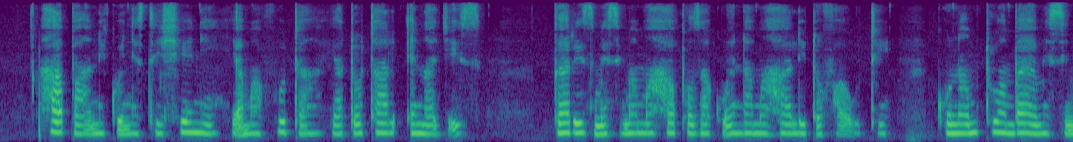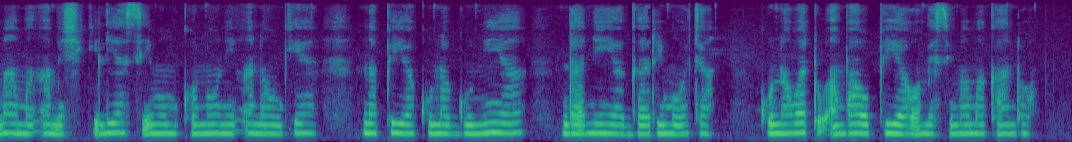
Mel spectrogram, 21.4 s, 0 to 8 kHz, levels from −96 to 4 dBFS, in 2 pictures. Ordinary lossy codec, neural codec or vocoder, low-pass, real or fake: AAC, 48 kbps; none; 7.2 kHz; real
